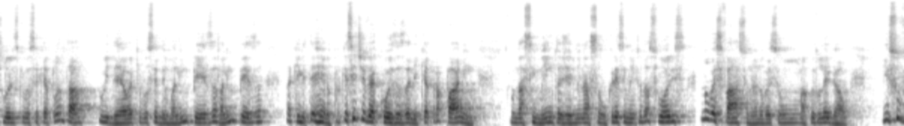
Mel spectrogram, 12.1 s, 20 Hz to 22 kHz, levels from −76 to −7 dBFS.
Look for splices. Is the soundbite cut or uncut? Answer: cut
